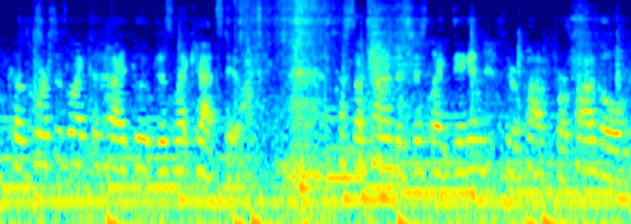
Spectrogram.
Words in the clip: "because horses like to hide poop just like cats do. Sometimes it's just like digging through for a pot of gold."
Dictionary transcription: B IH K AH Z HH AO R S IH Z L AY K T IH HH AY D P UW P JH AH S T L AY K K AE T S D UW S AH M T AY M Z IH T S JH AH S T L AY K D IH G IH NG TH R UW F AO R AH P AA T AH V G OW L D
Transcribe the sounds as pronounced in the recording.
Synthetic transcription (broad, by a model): K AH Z HH AO R S IH Z L AY K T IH HH AY D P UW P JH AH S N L AY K K AE T S D UW S AH M T AY M Z IH T S JH AH S T L AY K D IH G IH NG TH R UW P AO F AH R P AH G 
